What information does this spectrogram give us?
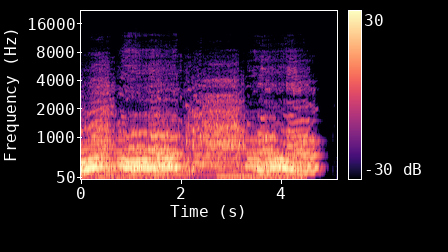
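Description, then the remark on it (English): A voice imitates a monster's shriek: a loud, raspy, roaring cry held for about four seconds, dipping briefly in the middle and surging again before cutting off abruptly. “And it is dripping with this dark ooze as it boom, boom, boom, lumbers across the ground, always just shrieking out with this.”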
